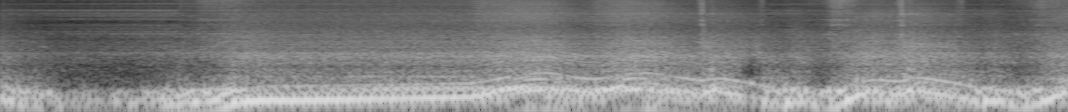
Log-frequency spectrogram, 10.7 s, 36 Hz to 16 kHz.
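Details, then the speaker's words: Pontiac 350 V8 in a Le Mans with a long-sitting, dirty 650 carburetor whose clogged vent tube was cleaned: revs pick up from idle then wander and sag, running out of gas past a point; fuel starvation on revving. "so this carburetor has been setting a while and obviously it's gotten dirty as we could tell by the vent tube clogging up but this one it would rev so far and then once you reved it so far it was like it just completely ran out of gas"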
